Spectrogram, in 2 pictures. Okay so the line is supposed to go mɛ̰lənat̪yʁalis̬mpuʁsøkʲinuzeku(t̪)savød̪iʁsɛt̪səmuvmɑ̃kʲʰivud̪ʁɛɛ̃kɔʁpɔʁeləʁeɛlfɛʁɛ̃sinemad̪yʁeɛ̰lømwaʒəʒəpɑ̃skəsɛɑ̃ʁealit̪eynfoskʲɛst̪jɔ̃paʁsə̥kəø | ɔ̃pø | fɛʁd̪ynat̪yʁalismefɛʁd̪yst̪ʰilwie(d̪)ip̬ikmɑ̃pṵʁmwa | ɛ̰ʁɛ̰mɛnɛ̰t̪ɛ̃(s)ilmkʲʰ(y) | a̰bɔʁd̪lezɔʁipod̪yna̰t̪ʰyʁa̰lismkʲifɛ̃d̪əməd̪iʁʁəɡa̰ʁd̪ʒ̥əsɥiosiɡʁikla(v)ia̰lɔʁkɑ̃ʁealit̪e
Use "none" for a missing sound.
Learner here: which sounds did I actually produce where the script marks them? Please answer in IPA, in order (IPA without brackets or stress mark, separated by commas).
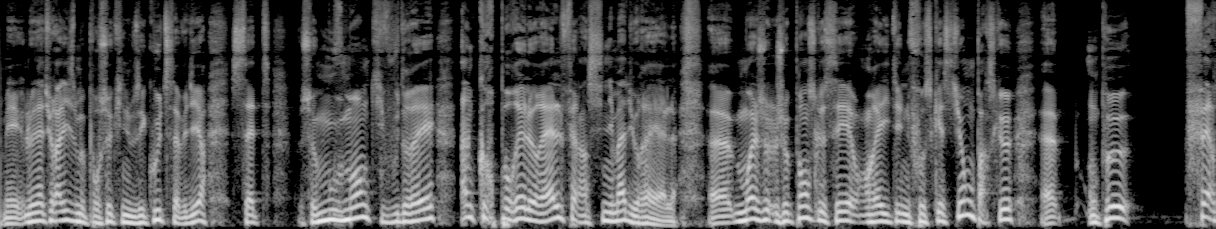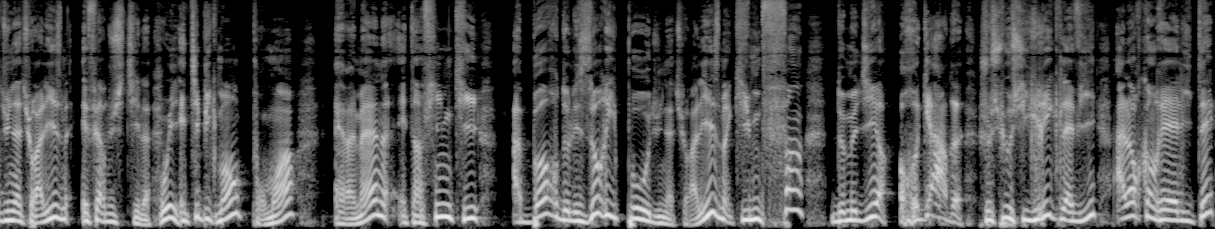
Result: t̪, t̪, f, i, v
